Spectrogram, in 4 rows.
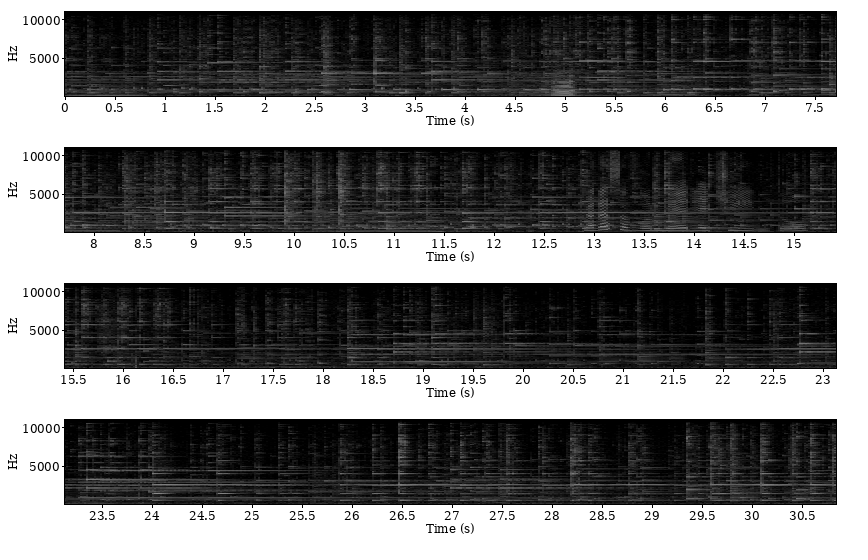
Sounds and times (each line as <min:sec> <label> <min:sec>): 0:00.0 cow bells 0:30.8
